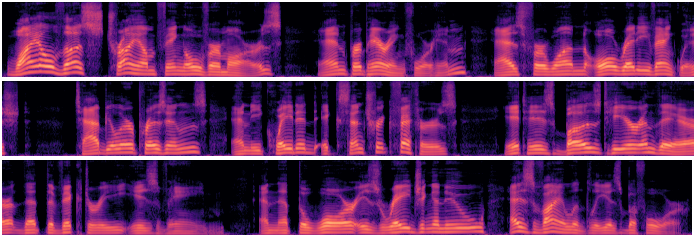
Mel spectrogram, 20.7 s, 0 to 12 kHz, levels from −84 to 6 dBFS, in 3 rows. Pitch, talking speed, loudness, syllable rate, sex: 140 Hz, 120 wpm, -19 LUFS, 3.9 syllables/s, male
